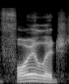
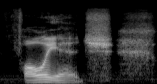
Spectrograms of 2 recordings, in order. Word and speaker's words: foliage: so what about using that foilage to slow people down foilage yeah yeah you got a lot you've got a lot of plant like oh yeah Chloe foliage whatever Wow I got the redneck pronunciation boil foliage foliage you're right so uh what if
